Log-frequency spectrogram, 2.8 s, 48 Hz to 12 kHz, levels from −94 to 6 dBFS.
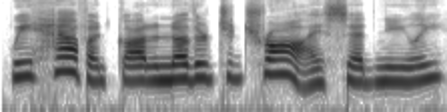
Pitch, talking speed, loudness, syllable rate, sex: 250 Hz, 170 wpm, -16 LUFS, 4.5 syllables/s, female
